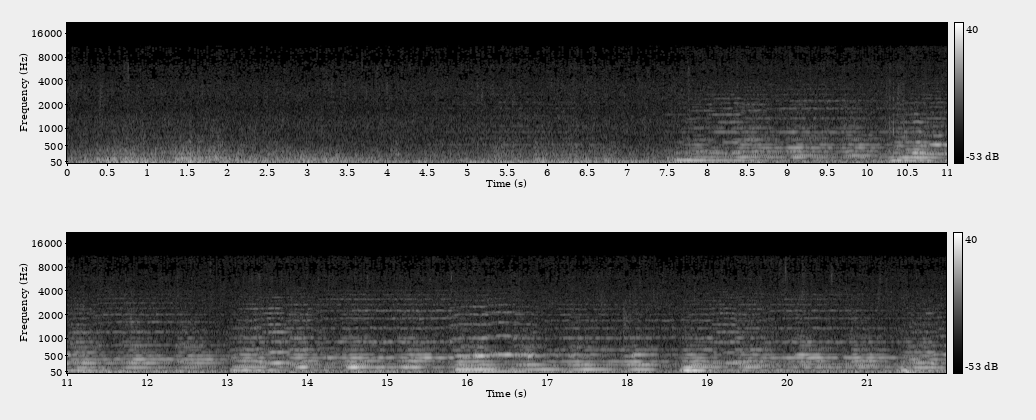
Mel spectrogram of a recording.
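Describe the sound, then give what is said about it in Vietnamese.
Heavy rain pours with low rumbling thunder outside an old temple on a dark night, a steady wash of noise that continues beneath music entering partway through and playing to the end. “Sấm vọng kèm theo cơn mưa lớn trút ở bên ngoài trong màn đêm tăm tối,”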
